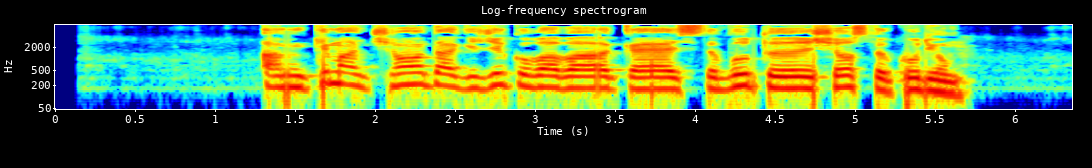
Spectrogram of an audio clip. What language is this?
Kati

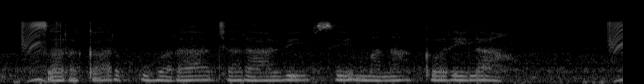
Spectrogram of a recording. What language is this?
Bhojpuri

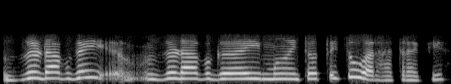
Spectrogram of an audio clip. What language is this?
Kashmiri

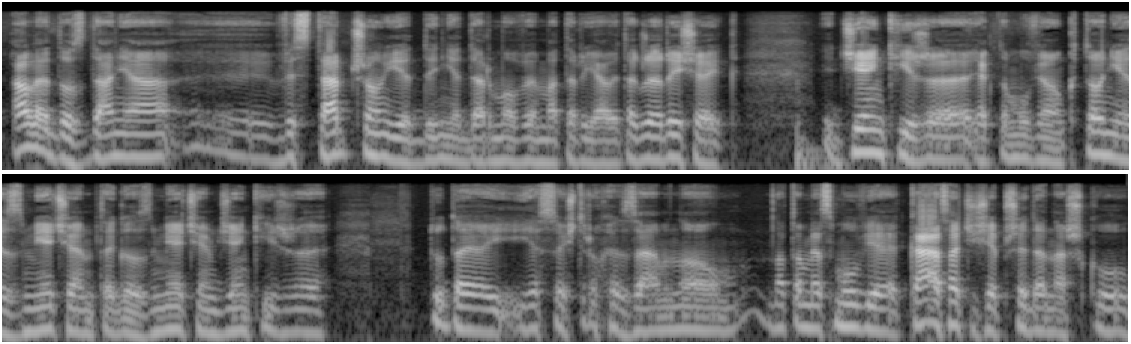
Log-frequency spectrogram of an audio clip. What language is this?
Polish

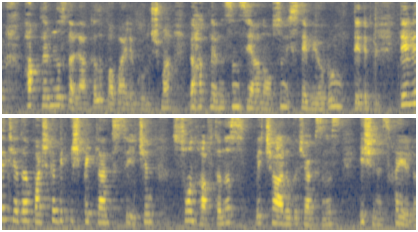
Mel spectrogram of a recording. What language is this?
Turkish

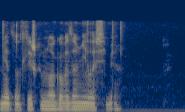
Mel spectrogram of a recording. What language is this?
Russian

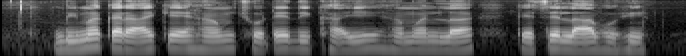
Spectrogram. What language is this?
Chhattisgarhi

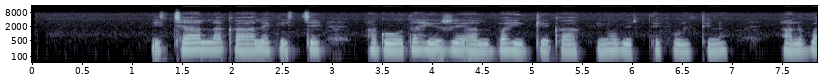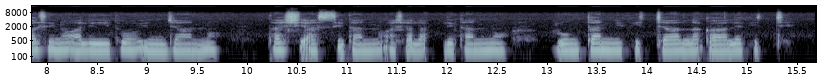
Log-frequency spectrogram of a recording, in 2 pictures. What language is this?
Sidamo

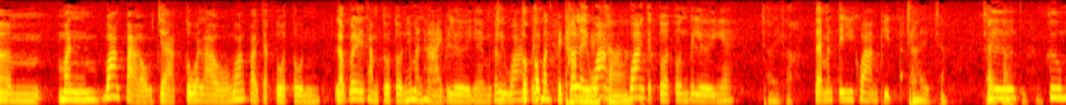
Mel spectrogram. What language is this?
Thai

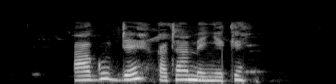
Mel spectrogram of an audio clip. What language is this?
Ganda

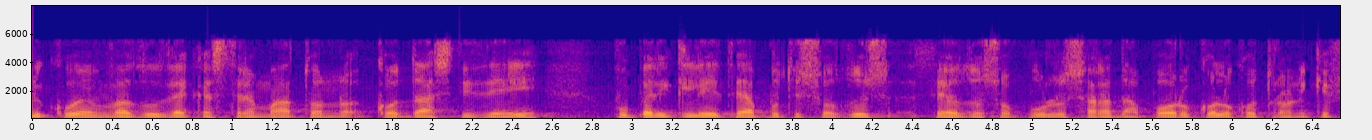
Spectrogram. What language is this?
Greek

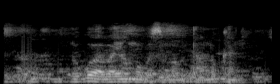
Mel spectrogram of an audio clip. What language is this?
Kinyarwanda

